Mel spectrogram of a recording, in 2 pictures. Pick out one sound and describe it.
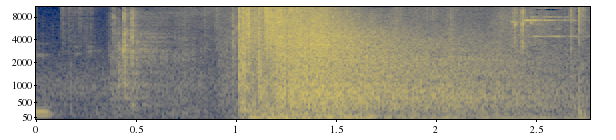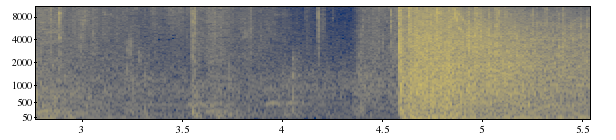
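A smoke grenade bursts and hisses loudly.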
